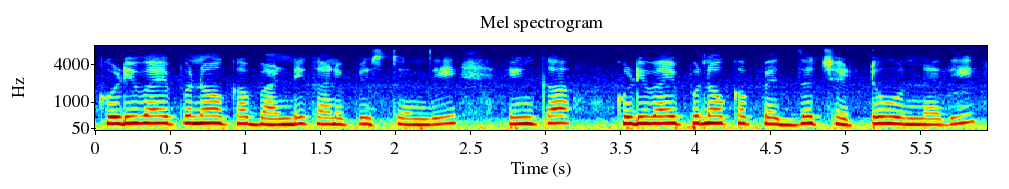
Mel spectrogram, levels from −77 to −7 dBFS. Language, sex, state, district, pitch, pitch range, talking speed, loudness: Telugu, female, Telangana, Mahabubabad, 240 Hz, 220-250 Hz, 120 wpm, -14 LUFS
